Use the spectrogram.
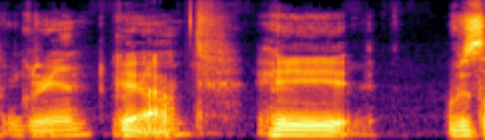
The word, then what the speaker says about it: Grian: Their front man is, how do you pronounce his name? Grian.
